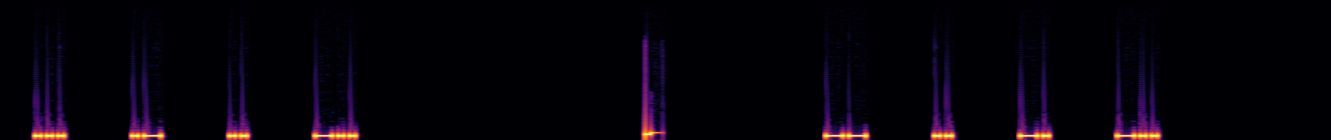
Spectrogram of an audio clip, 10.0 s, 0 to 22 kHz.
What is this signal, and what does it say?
Morse code, heard as a keyed tone, about 28 wpm, spaced as for 13 wpm, 700 Hz. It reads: SAID MIND
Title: 4x Character Spacing - Top 500 Words - 28wpm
